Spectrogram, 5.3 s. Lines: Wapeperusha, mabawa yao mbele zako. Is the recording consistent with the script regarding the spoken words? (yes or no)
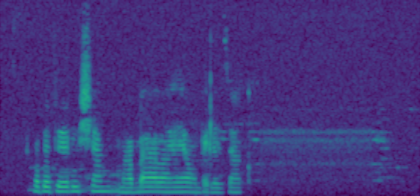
yes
